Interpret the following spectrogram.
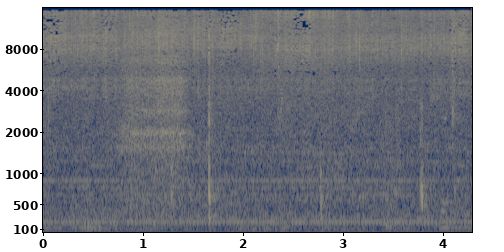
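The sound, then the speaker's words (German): Plantain slices sizzle as they are fried in a pan with a steady, even hiss and a couple of sharp pops, fairly quiet, with no talking. “Genau, die Soße köchelt dann einfach so vorher, also vor sich her, und dann hat man einfach Zeit, die Bananen schon ein bisschen anzubraten.”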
